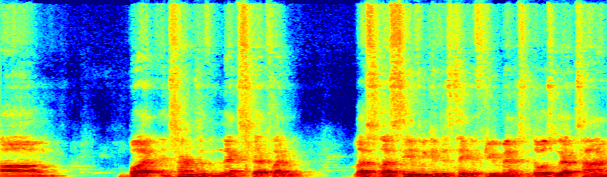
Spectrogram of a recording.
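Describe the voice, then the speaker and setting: In a room with audible echo and noticeable background noise, a man talks fairly quickly at a medium pitch in a flat monotone. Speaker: meeting facilitator. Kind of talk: group meeting discussion. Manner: halting, many fillers.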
